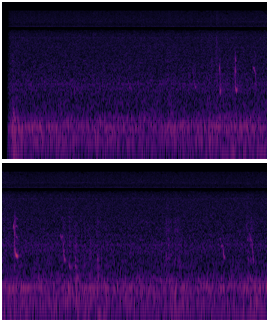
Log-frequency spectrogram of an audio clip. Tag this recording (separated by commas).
chinchilla barking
